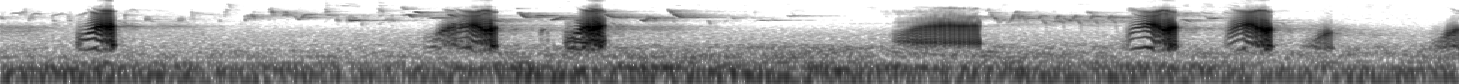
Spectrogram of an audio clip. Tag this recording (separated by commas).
frog croaking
